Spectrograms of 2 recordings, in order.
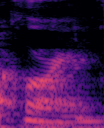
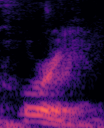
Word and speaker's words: Corian: Corian or Corin? Corian.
